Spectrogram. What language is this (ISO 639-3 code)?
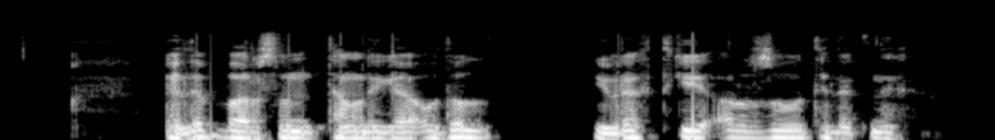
uig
